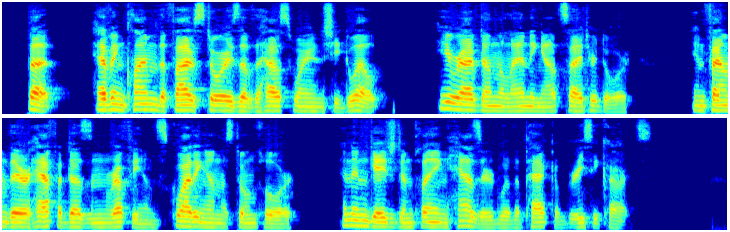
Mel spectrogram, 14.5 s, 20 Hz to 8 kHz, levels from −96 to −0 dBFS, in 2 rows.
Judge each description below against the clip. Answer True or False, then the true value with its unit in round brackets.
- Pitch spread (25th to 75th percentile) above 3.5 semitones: False (2.8 semitones)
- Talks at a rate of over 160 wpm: True (180 wpm)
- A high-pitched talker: False (120 Hz)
